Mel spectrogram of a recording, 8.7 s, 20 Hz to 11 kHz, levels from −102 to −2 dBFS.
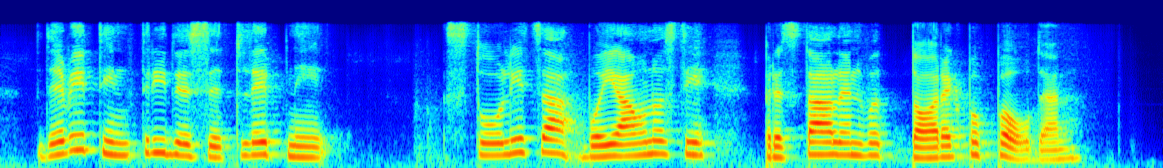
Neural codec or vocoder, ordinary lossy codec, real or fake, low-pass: codec, 16 kHz, 1 kbps, X-Codec, HuBERT features, trained on LibriSpeech; none; fake; 7.2 kHz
